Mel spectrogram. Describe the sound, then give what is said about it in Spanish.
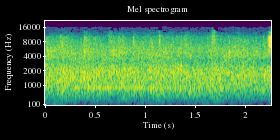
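An audience at a convention claps steadily, a dense wash of many hands with no distinct individual claps, holding an even, fairly loud level throughout without any voices standing out. “Vamos a darle un fuerte aplauso a esta gente.”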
